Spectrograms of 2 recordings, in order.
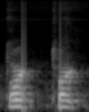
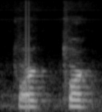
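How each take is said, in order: Both takes have the same delivery.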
